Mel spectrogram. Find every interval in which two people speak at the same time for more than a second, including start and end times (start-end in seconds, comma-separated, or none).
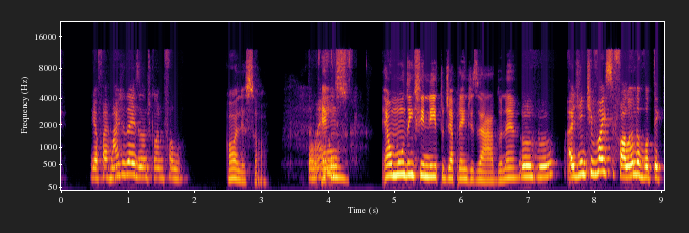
none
